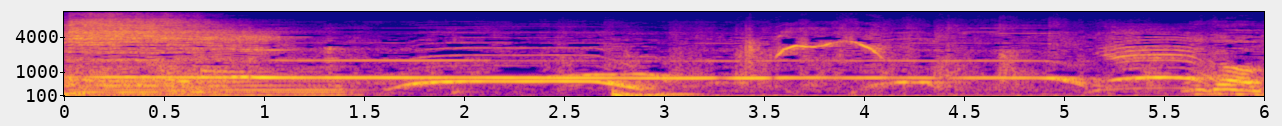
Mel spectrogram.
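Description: A live rock band's closing hit: a crash cymbal and chord struck right at the start, ringing out over about a second. Then a long steady electric guitar tone rings on from the amplifiers with swooping pitches over it, while the audience cheers and whoops.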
